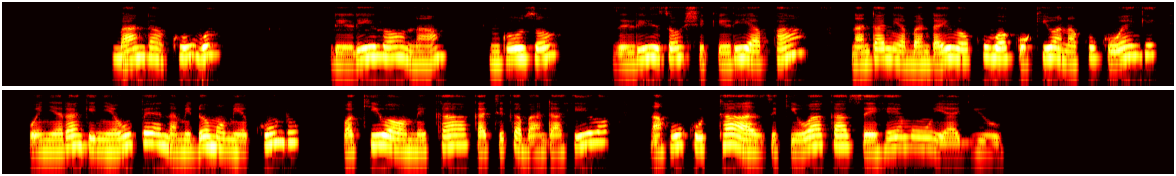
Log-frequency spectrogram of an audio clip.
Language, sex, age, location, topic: Swahili, female, 50+, Dar es Salaam, agriculture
